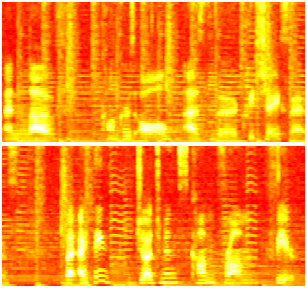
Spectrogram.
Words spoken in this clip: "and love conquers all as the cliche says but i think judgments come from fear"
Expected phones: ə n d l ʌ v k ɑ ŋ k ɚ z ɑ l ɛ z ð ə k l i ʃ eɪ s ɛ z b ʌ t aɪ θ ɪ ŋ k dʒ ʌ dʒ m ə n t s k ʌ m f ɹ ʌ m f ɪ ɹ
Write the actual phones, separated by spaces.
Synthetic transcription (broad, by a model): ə n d l ʌ v k ɑ ŋ k ɚ z ɑ l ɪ z ð ə k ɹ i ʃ eɪ s ɛ z b ʌ t aɪ θ ɪ ŋ k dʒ ʌ dʒ m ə n t s k ʌ m f ɹ ʌ m f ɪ ɹ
